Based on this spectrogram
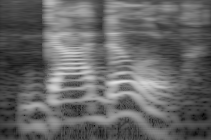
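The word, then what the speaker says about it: גדול: All right, the next word is for big, large, and great, and this is pronounced gadol. Gadol.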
